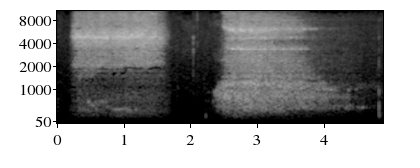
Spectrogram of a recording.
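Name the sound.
deep breath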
